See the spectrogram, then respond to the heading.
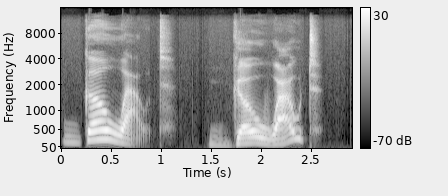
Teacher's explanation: there is a ghost W there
